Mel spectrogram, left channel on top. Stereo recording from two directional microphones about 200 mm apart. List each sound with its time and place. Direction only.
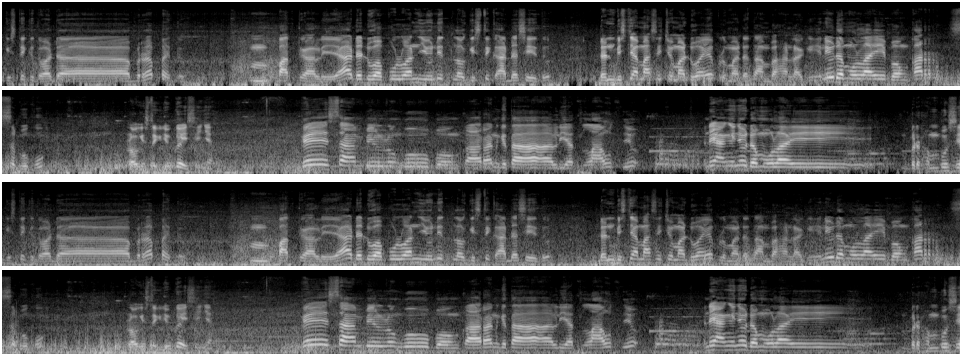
0.2 s speech: 5° left (ahead or behind)
10.8 s speech: centre (ahead or behind)
12.8 s speech: 15° right (ahead or behind)
14.4 s speech: 5° right (ahead or behind)
16.6 s speech: 10° right (ahead or behind); by 17.9 s 5° left (ahead or behind)
18.7 s speech: 10° right (ahead or behind)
